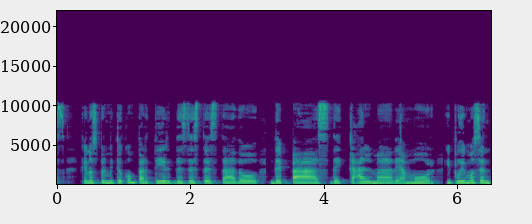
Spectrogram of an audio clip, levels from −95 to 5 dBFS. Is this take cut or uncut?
uncut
